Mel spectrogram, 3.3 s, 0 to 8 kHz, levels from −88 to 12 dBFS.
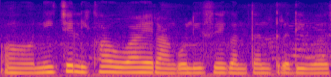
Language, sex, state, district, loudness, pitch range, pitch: Hindi, female, Madhya Pradesh, Dhar, -15 LUFS, 175-195 Hz, 180 Hz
